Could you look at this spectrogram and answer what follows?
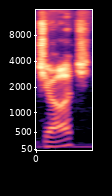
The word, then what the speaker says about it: Jarge: It's been Jarge. It's like a hard J because my real name is Josh.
